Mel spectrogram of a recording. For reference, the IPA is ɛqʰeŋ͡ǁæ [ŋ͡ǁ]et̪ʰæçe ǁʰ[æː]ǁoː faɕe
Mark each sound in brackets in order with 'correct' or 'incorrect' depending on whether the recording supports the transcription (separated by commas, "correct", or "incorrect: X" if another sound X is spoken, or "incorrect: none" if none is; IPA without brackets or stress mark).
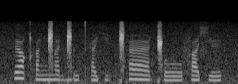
incorrect: ɡ͡ǁ, correct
